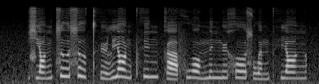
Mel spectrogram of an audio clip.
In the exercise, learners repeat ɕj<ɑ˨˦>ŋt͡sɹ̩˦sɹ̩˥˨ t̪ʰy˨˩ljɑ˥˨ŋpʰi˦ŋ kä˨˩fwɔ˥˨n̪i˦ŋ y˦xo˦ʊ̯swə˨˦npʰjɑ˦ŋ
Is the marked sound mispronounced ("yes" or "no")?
no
